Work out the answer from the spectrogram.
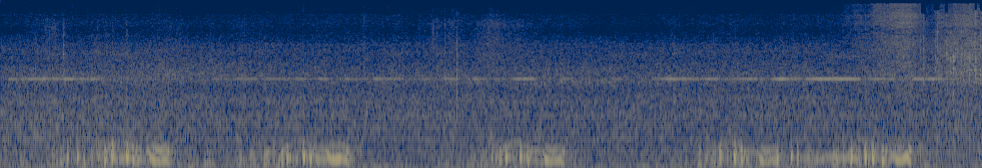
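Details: Five low, rolling pigeon coo phrases, each a burbled rise followed by a dropping, purring end, set against a faint low hum.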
